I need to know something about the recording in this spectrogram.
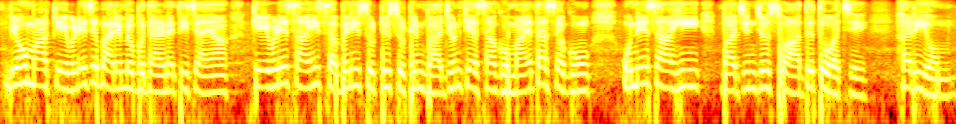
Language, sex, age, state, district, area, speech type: Sindhi, female, 30-45, Rajasthan, Ajmer, urban, spontaneous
